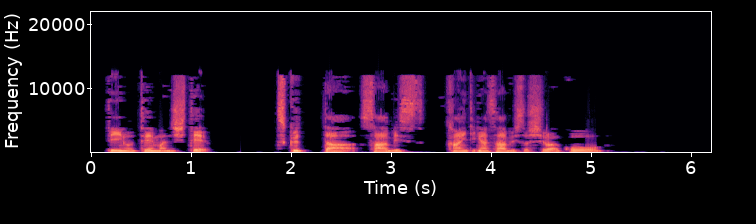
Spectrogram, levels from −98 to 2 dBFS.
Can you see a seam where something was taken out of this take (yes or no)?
no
